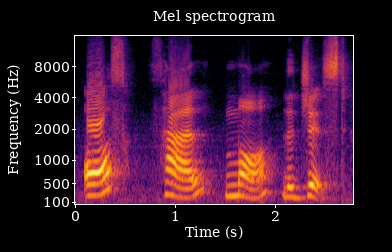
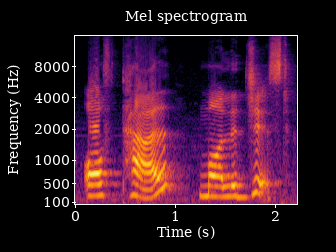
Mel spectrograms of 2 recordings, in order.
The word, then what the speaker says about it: ophthalmologist: तुम्हारा PH होता है, इसको जब तुम फिजिक्स पढ़ते हो तो यहाँ तो फ का साउंड दे देते हो, फिर यहाँ पर फ का साउंड क्यों नहीं देते हो? देना चाहिए। The pronunciation is ऑफ्थेल्मोलॉजिस्ट।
